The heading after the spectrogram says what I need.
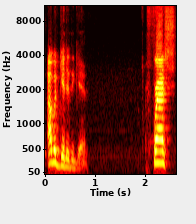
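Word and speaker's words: crème fraîche: Fresh is how it's pronounced.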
